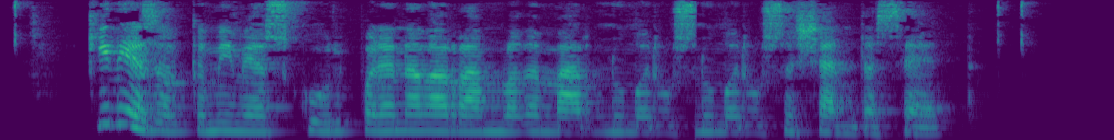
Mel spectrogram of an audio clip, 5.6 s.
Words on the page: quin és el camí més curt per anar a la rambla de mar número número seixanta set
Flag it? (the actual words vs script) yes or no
no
